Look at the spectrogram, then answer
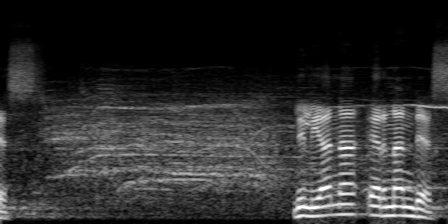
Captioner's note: audience cheering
